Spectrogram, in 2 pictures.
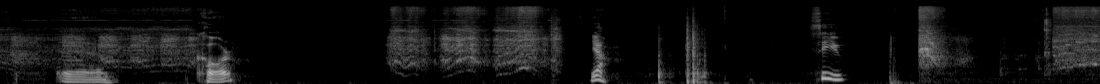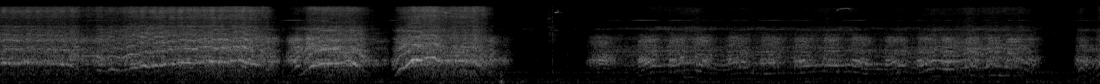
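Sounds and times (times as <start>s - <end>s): electric motor and gears whining: 0.0s - 2.2s, 3.8s - 5.8s, 9.2s - 22.0s.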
